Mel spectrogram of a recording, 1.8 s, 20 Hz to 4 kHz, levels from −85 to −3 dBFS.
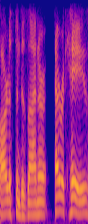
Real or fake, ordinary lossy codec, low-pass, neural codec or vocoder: real; Opus, 16 kbps; 3.6 kHz; none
